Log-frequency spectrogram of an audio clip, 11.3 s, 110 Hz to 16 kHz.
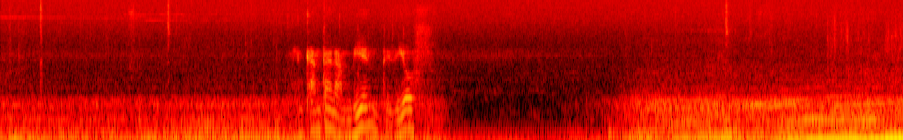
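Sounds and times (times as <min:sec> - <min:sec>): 
faint road noise: 0:00.0 - 0:11.2
low car engine rumble while driving: 0:00.0 - 0:11.2
speech: 0:04.0 - 0:05.5.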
